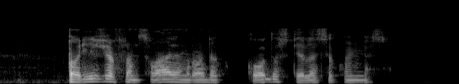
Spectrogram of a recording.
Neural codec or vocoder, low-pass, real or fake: codec, 32 kHz, 1.9 kbps, SNAC; 5.4 kHz; fake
